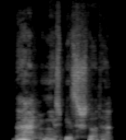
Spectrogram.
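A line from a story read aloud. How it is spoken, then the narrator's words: Exhaling. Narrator (Russian): выдохнул Семипалов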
